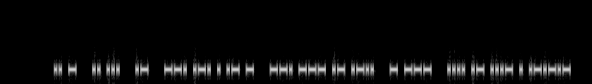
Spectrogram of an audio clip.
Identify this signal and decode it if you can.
Morse code, heard as a keyed tone, about 50 wpm, 700 Hz. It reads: IT IS A GREAT GOAL TO HAVE.
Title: Sentences from Top 1000 Words - Review Part 5 - 50wpm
